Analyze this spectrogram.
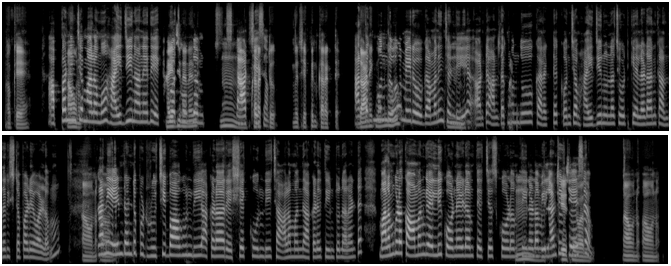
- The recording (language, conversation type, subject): Telugu, podcast, వీధి తిండి బాగా ఉందో లేదో మీరు ఎలా గుర్తిస్తారు?
- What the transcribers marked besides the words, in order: in English: "హైజీన్"; in English: "హైజీన్"; in English: "స్టార్ట్"; in English: "కరెక్ట్"; in English: "హైజీన్"; in English: "రష్"; in English: "కామన్‌గా"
